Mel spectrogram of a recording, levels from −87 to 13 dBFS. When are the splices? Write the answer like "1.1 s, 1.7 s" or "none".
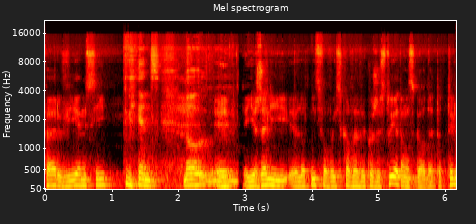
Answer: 1.2 s, 2.9 s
